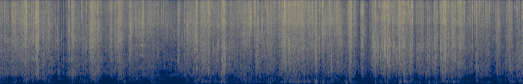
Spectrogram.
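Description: A large, thin white tissue paper sheet lies flat on a fabric tablecloth while fingertips with long red nails smooth and rub it, then lift its edge for folding. The result is a continuous, bright, crisp crinkling and rustling with quick papery swishes that rise and fall in loudness throughout, with almost no low end.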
